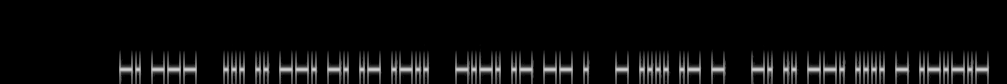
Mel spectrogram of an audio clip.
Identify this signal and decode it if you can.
Morse code, heard as a keyed tone, about 30 wpm, 700 Hz. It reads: NO SIGNAL CAME THAT NIGHT.
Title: Sentences from Top 1400 Words 30wpm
